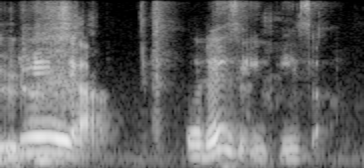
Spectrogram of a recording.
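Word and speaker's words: Ibiza: This is a I don't know how else we're supposed to pronounce it, dude. Yeah. Yeah. It is ebiza.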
